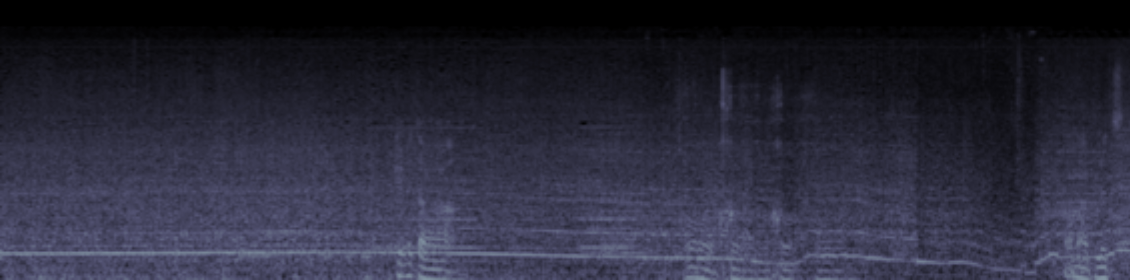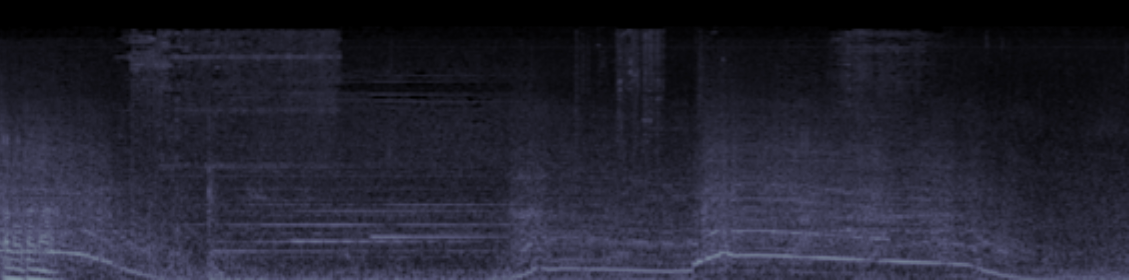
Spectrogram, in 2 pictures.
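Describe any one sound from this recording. A motorcycle engine roars, revving up and dropping in pitch as it shifts gears.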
